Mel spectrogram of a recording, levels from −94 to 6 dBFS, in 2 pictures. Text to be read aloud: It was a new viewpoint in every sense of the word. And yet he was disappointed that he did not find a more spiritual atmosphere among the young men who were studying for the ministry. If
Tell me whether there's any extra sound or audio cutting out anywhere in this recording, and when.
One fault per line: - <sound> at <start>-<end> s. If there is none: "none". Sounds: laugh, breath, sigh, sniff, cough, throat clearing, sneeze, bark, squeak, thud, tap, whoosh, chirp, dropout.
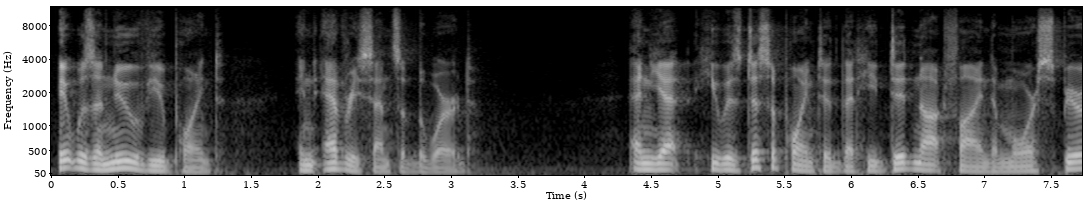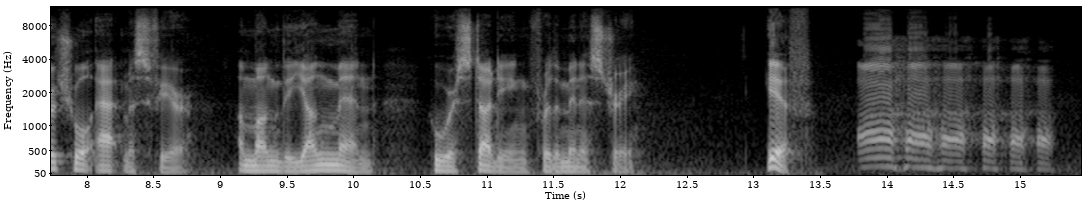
- laugh at 13.8-15.3 s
